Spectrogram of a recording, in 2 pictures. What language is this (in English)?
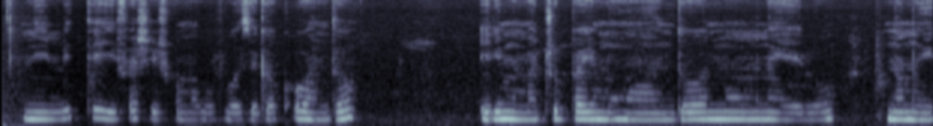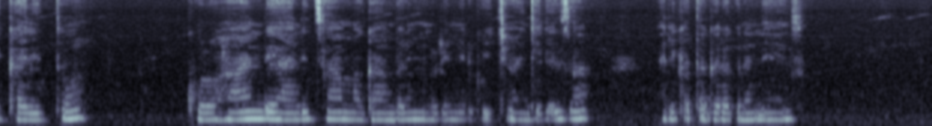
Kinyarwanda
